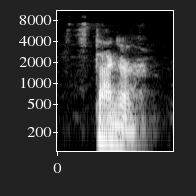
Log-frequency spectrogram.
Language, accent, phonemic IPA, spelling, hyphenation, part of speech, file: English, Southern England, /ˈstæɡə/, stagger, stag‧ger, noun / verb, LL-Q1860 (eng)-stagger.wav
- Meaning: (noun) An unsteady movement of the body in walking or standing as if one were about to fall; a reeling motion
